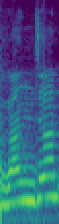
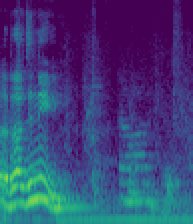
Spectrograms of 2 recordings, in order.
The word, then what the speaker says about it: रजनी: लिखा, बट रंजन is dash intelligent girl, but रजनी, रजानी नहीं है, रजनी है।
